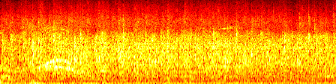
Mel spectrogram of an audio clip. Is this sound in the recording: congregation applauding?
yes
